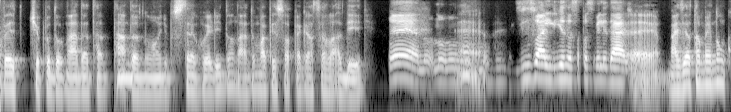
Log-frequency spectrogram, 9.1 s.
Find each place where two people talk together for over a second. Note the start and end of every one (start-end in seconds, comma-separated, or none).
none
